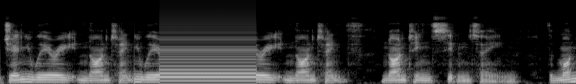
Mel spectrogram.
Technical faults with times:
1.33 CD skip
1.60-2.57 system hang loop

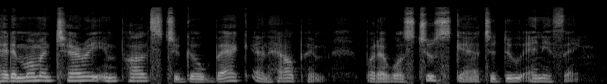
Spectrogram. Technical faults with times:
0.00-6.07 crude rate conversion

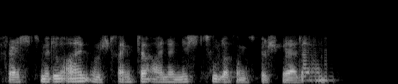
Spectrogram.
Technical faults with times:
0.00-3.98 G.729 codec
3.02-3.98 robotic sound from repeated short buffers

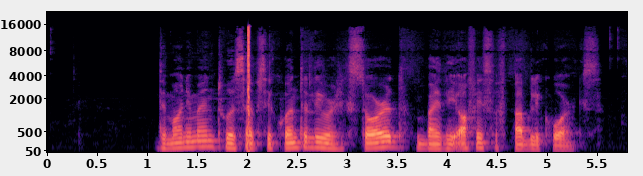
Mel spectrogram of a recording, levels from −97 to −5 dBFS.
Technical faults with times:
2.01 file tags played as audio

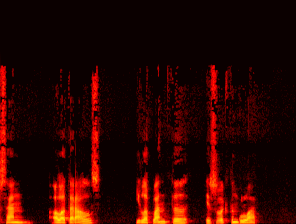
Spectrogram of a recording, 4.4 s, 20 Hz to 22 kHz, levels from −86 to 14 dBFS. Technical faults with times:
none

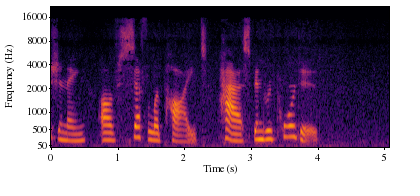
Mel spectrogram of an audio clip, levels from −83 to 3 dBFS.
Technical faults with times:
none

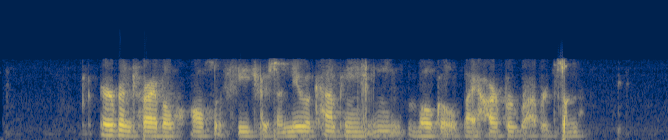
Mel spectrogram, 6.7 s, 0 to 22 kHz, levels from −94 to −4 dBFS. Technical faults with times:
0.00-6.68 GSM full-rate codec
2.60-2.76 GSM bit errors
3.57-3.73 cable scratch noise
5.54-5.68 GSM bit errors

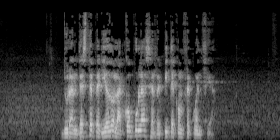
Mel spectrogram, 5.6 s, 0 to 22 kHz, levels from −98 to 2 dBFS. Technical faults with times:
none

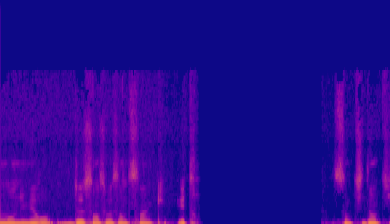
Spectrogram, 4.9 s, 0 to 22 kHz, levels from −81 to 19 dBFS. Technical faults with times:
2.47-4.03 long network dropout

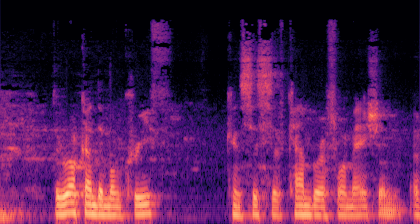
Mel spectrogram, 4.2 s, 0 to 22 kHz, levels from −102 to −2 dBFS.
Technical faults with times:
none

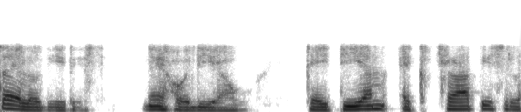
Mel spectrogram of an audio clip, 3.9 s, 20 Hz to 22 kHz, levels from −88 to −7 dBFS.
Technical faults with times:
0.00-3.91 Opus voice compression

